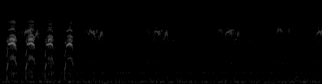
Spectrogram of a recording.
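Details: Osprey at a nest near Charlo, Montana, on a nest camera early on the morning of 13 July 2018. Four loud, high, sharp whistled notes come in quick succession. Softer, fainter chirps follow over a background hiss.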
